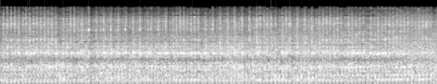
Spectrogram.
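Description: Small engine started on choke and warming up, running steadily with a loud, dense, rough drone and no pauses.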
